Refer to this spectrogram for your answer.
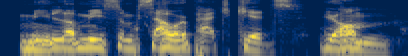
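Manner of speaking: rough, creaky, gravelly demon voice. Closing a list video and asking viewers for candy, in a Halloween demon voice. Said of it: "my Halloween demon impression".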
